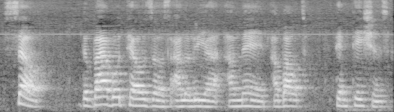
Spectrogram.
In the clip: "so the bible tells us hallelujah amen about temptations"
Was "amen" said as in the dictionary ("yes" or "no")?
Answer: yes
